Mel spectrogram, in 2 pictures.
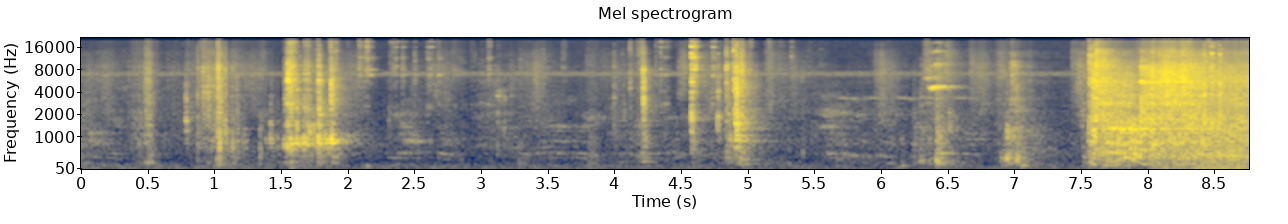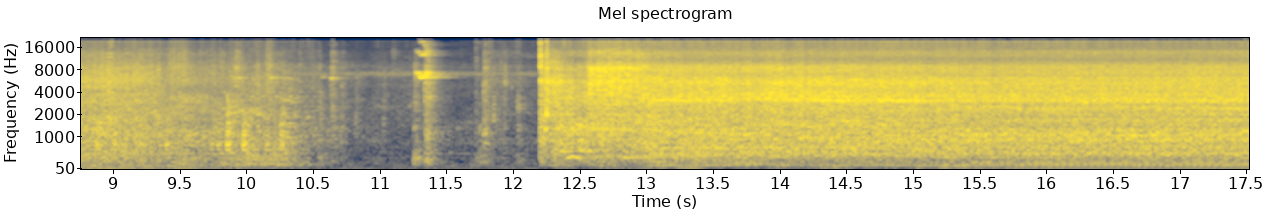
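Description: A 1983 Jeep Scrambler engine cranks and fires, first with scattered knocks and handling sounds, then a loud rough idle that dips briefly before settling into a steady, close running roar.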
